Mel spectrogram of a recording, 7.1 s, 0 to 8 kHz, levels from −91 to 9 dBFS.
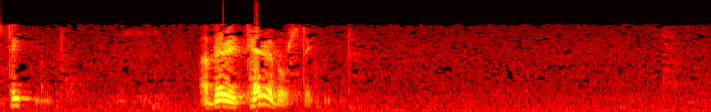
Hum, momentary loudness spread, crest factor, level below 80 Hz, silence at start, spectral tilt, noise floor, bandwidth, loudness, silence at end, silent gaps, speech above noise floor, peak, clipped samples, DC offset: none; 24 LU; 20 dB; -56 dBFS; 0.1 s; -7.5 dB/octave; -50 dBFS; 4.5 kHz; -14 LUFS; 4 s; none; 36 dB; 0 dBFS; under 0.1%; under 0.1%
